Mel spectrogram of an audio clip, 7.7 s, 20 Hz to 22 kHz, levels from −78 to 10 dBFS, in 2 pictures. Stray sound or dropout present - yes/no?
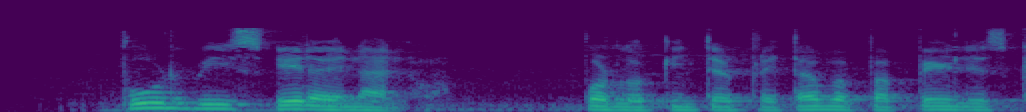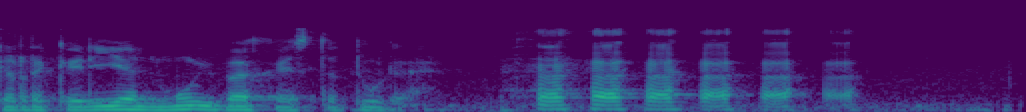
yes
